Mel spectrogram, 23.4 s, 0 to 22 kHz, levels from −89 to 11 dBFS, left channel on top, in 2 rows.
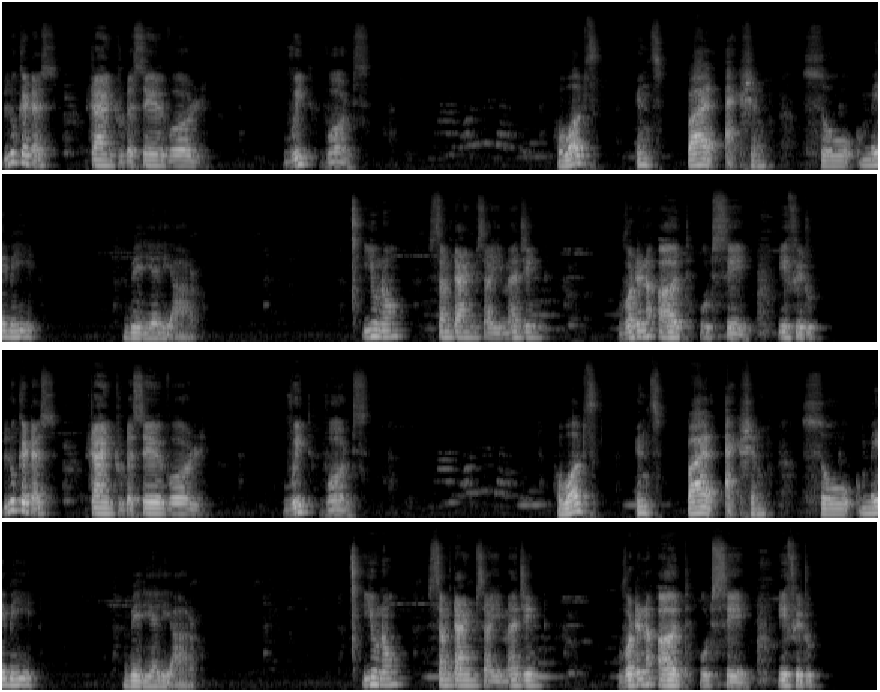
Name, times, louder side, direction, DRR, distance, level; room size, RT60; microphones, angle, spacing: voice 1, 0.0-0.7 1.2-2.6 3.8-4.6 7.1-7.2 8.3-8.5 16.5-17.0 17.3-19.0 19.9-22.5, right 4 dB, 80° right, 0.8 m, -28 dB
voice 2, 7.4-7.9 8.5-8.8 9.1-10.2 10.7-12.1 13.3-14.2, right 3 dB, 60° right, 0.4 m, -28 dB
2.5 x 2.2 x 2.6 m
head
